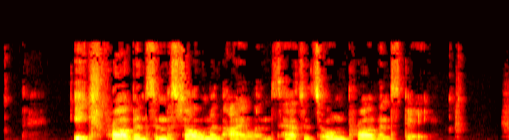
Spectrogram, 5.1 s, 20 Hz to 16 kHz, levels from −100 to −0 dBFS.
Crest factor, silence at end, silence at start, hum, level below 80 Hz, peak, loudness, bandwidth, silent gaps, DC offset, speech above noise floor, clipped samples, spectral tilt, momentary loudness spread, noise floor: 20 dB; 0.5 s; 0.75 s; none; -66 dBFS; -2 dBFS; -21 LUFS; 11.5 kHz; none; under 0.1%; 41 dB; under 0.1%; -5 dB/octave; 16 LU; -62 dBFS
